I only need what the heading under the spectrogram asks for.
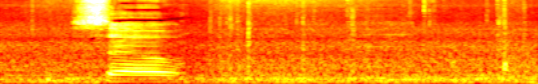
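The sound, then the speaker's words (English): Steady low road rumble of a car getting onto a freeway in heavy traffic, with a brief tonal, harmonic burst near the start rising above the constant engine and tire noise. “This traffic's ridiculous getting on the freeway.”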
